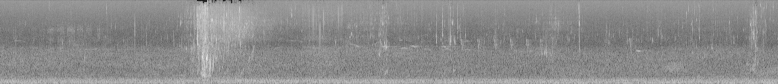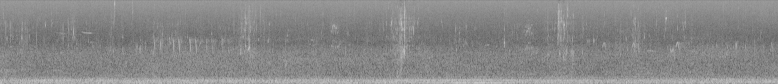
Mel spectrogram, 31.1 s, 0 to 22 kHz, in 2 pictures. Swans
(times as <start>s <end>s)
3.6s 8.5s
